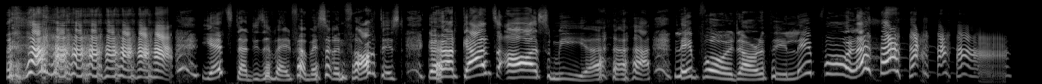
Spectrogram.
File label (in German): character hexe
